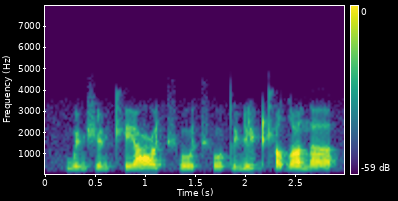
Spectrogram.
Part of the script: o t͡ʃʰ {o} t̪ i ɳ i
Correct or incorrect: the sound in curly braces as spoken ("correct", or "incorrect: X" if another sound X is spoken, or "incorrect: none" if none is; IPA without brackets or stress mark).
correct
